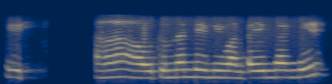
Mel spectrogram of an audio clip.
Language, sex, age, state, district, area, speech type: Telugu, female, 30-45, Andhra Pradesh, Vizianagaram, rural, conversation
